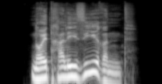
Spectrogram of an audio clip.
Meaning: present participle of neutralisieren
- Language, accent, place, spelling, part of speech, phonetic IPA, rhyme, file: German, Germany, Berlin, neutralisierend, verb, [nɔɪ̯tʁaliˈziːʁənt], -iːʁənt, De-neutralisierend.ogg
